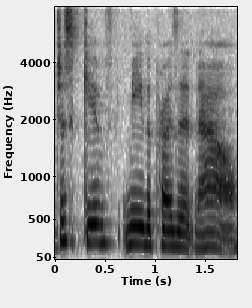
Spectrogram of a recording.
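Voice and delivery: ordinary talk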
